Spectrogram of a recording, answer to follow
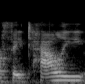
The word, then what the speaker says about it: Fatale: next month, called, I don't know how you pronounce this, F-A-T-A-L-E. I don't know if it's Fatal or Fatale or what.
